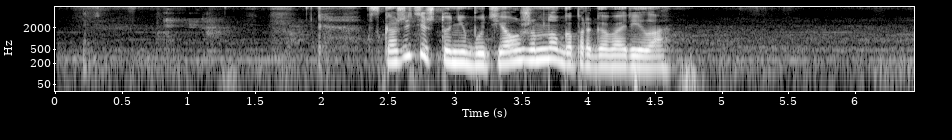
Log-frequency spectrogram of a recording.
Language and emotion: Russian, neutral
